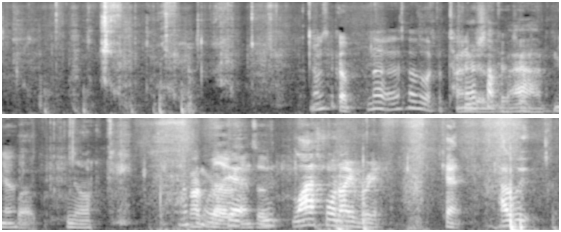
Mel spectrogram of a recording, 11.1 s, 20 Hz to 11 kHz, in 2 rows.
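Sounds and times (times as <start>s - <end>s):
spicy ranch corn chips being bitten and chewed: 0.0s - 3.0s
speech: 3.1s - 6.8s, 7.4s - 10.9s.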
